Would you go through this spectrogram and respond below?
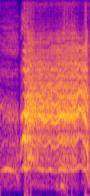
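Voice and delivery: long, high, very loud scream; mock agonized scream. Victor getting electrocuted, hammed-up scream. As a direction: scream like a hammy electrocution victim.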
